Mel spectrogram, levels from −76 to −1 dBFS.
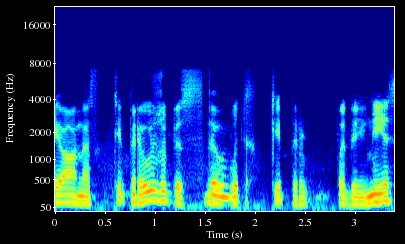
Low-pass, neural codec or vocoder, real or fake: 7.2 kHz; codec, 16 kHz, 1 kbps, FreqCodec, larger model; fake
